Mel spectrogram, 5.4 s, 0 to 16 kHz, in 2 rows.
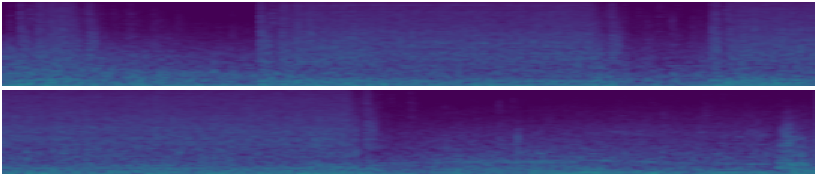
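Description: Sustained enemy gunfire in Battlefield 3 multiplayer on Wake Island, a dense roar of shots and rattling fire that continues throughout with brief dips.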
